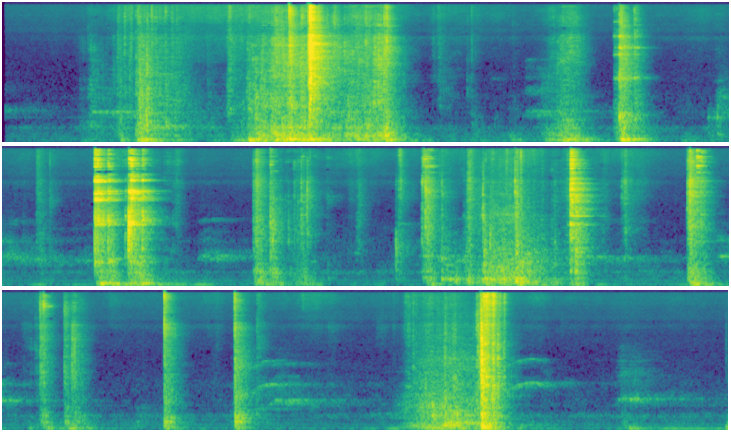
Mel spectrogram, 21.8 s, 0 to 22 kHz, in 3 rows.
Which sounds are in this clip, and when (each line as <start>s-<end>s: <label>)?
6.1s-6.6s: cutlery and dishes
8.1s-9.4s: cutlery and dishes
9.7s-10.3s: cutlery and dishes
12.8s-14.0s: cutlery and dishes
14.0s-14.4s: cutlery and dishes
14.9s-15.4s: cutlery and dishes
16.1s-17.1s: light switch
18.6s-19.7s: wardrobe or drawer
